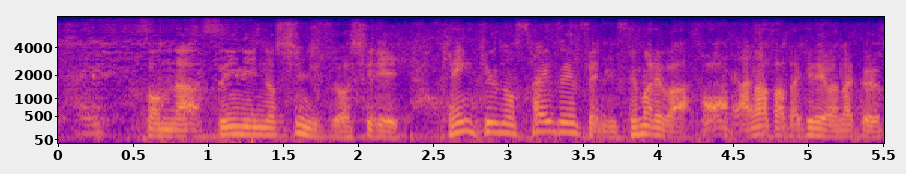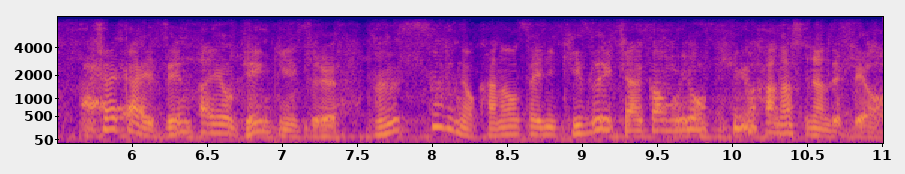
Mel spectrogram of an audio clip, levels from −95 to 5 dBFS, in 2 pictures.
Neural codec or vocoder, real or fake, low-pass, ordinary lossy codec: codec, 16 kHz, 4.8 kbps, FACodec; fake; 7.2 kHz; Opus, 16 kbps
